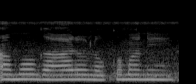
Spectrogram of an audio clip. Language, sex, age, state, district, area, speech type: Odia, male, 30-45, Odisha, Malkangiri, urban, spontaneous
